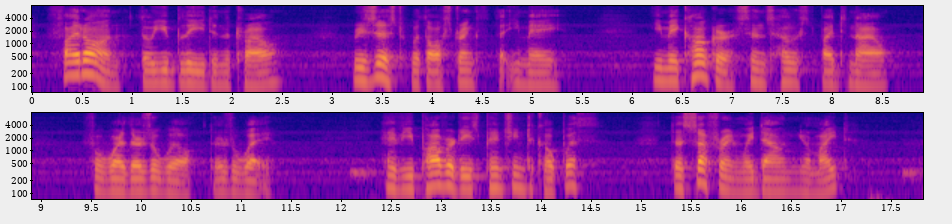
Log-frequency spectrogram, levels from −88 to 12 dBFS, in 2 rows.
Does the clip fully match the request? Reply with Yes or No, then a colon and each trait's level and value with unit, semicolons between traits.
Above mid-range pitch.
No: low, 120 Hz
